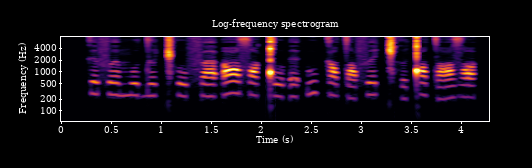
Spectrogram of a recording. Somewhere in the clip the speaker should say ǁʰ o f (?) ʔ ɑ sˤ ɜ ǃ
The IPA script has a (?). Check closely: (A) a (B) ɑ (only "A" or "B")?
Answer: A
